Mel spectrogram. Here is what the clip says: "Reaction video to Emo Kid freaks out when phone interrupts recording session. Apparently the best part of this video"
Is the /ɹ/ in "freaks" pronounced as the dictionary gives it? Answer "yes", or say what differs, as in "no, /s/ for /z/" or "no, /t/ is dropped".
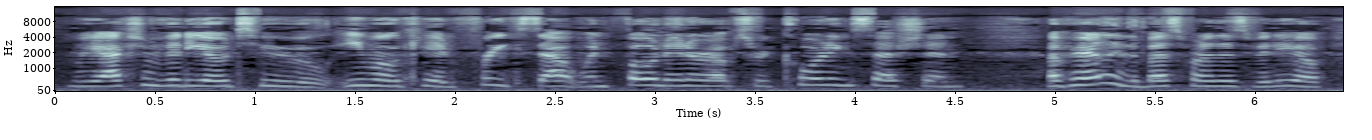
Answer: yes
